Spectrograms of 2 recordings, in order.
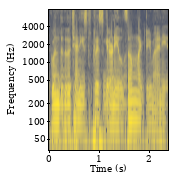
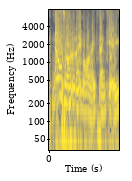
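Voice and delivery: high, louder polite refusal; flustered refusal; 7 semitones higher, 5 dB louder than usual. Retold or imitated. Refusing a masseuse's offer, high flustered politeness. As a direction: politely turn her down, flustered.

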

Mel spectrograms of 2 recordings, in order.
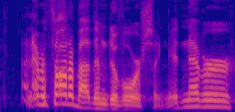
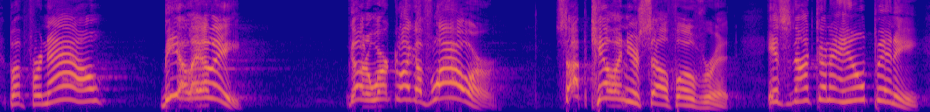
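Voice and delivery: high, forceful exhortation; full-force preaching; 11 semitones higher, 5 dB louder than usual. Real, not acted. Preacher urging workers to be like a lily, impassioned. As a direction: drive each command home in a raised voice.

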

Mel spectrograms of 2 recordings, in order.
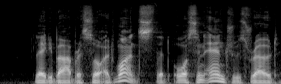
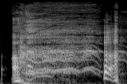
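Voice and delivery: breathy laugh. A narrator's reading. Mary laughing.

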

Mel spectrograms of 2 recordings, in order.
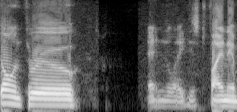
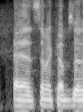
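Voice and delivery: normal talking voice

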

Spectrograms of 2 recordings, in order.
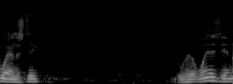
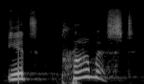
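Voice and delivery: slow, emphatic; 9 semitones higher, slower than usual. Real, not acted.

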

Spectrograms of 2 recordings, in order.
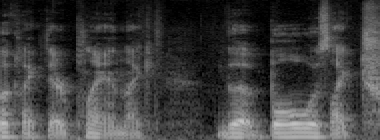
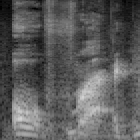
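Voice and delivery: startled yelp; 9 semitones higher, 6 dB louder than usual. Retold or imitated. Muzzle blast in his face.

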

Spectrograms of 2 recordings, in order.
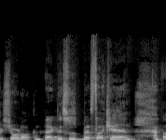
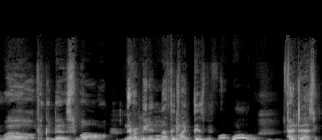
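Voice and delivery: awed; 11 semitones higher than usual. Retold or imitated. Awed inner thought in studio.

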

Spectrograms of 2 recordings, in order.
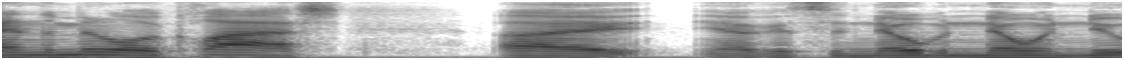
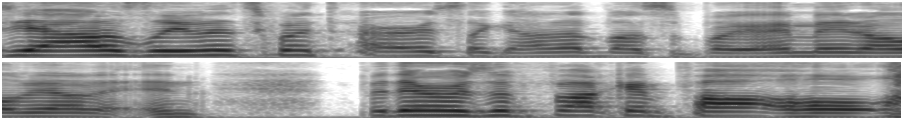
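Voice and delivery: laughing retelling; 9 semitones higher, 6 dB louder, faster than usual. Retold or imitated. Retelling mom's story, laughing.

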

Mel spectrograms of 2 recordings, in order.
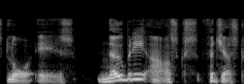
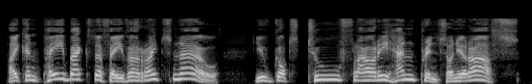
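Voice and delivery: higher, calling-out voice; raised voice; 9 semitones higher than usual. A narrator's reading. Glenda calls after the scurrying maid, raised voice. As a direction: call it pointedly after someone leaving. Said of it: "But she raised it again to add".

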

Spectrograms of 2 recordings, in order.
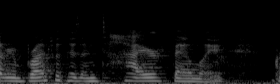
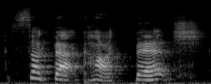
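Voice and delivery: mock dominant; 6 semitones higher, 11 dB louder, much slower than usual. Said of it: "Could you imagine".

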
